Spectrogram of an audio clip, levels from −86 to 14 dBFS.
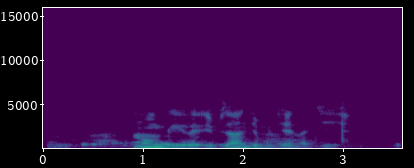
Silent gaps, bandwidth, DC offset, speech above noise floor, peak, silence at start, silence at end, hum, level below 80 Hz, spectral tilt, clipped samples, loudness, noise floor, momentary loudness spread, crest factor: none; 5 kHz; under 0.1%; 32 dB; -26 dBFS; 0.15 s; 0 s; none; -78 dBFS; -6.5 dB/octave; under 0.1%; -41 LUFS; -73 dBFS; 24 LU; 18 dB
